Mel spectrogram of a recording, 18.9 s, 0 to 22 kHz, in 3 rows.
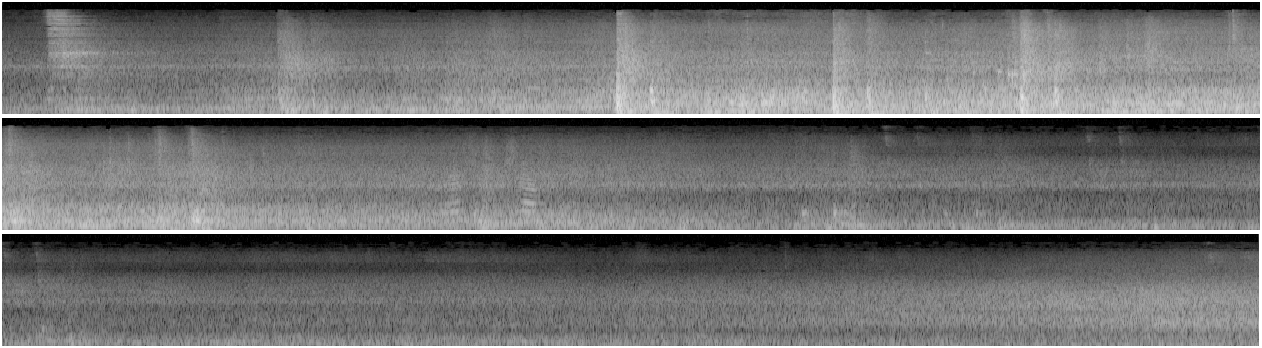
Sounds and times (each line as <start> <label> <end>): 0.0 passing by trams 18.8
17.0 cars 18.8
